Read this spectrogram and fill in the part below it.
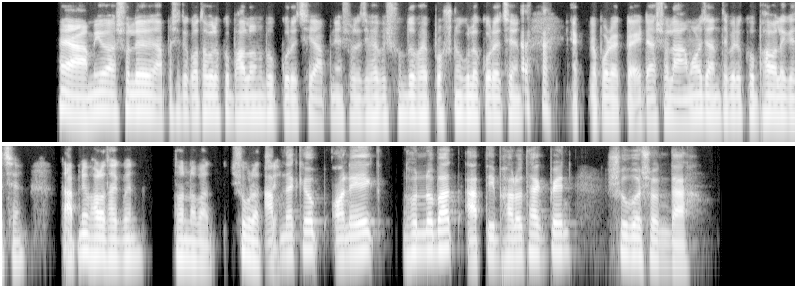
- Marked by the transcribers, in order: chuckle
- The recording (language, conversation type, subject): Bengali, podcast, নিরাপত্তা বজায় রেখে অনলাইন উপস্থিতি বাড়াবেন কীভাবে?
